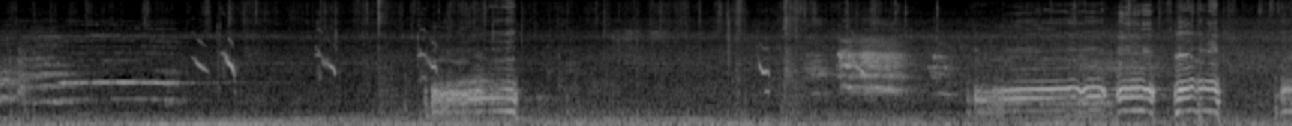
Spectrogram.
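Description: Chickens calling and squawking: a held call early on, a few short rising chirps, another call just before the middle, and a long wavering call in the last two seconds.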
